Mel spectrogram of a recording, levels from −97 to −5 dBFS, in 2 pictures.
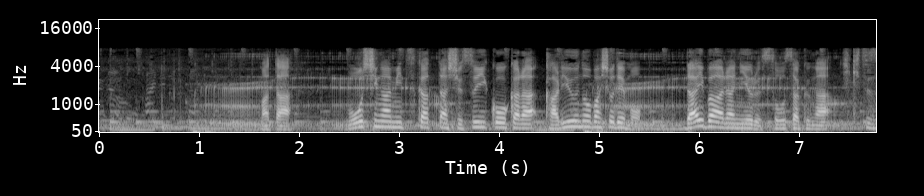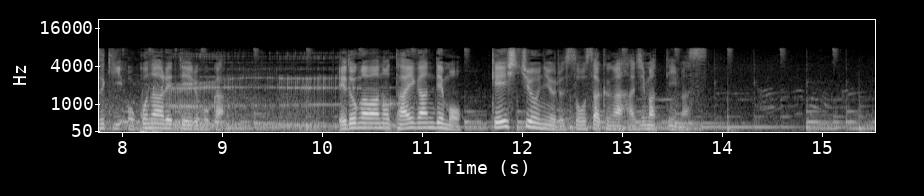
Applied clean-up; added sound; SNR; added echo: none; Burping, eructation; 10 dB; none.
